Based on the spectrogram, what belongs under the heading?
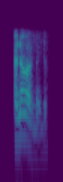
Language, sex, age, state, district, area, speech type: Assamese, male, 18-30, Assam, Lakhimpur, rural, conversation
